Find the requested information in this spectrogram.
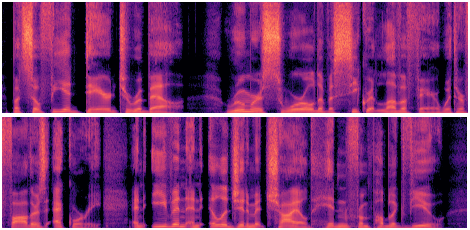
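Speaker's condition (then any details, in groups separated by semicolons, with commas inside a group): No condition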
